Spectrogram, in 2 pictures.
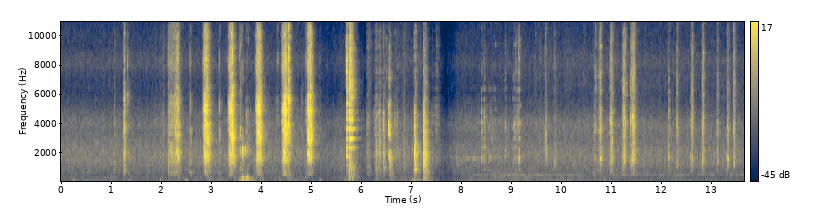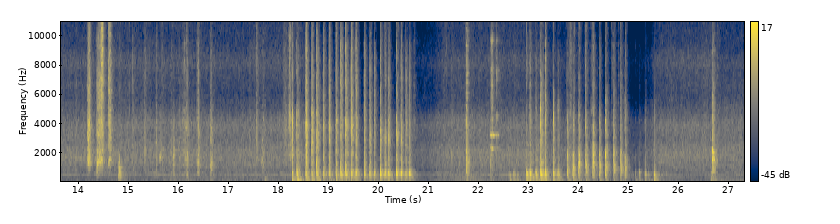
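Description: Hand work on ceramic tile: a run of sharp taps and clicks in the first seven seconds or so, then two spells of rapid scraping in the second half.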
